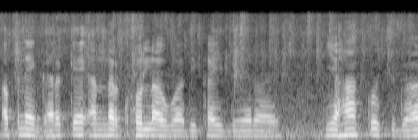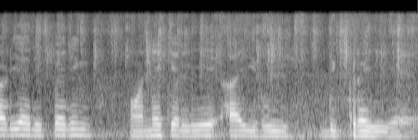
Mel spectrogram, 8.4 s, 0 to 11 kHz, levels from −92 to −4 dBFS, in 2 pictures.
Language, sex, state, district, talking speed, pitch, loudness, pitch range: Hindi, male, Rajasthan, Bikaner, 160 wpm, 130 Hz, -18 LUFS, 120-135 Hz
